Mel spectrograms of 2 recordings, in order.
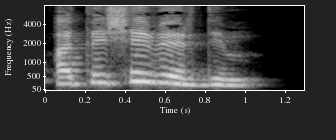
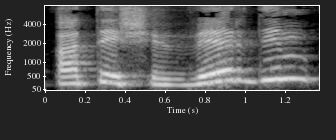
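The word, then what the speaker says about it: ateşe verdim: Певец у нас произносит «атешевердим яктымда гельдим». Но на самом деле верно будет произнести «атеше вердим яктымда гельдим».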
